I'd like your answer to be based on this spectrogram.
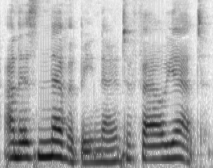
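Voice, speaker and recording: Woman as a proud, sly storybook dad, mellow. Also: mid-range voice, moderate pace, voice pushed up, close to an everyday voice. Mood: sly, pleased. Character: proud, sly father, keen country schemer. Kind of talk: children's storybook read aloud.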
